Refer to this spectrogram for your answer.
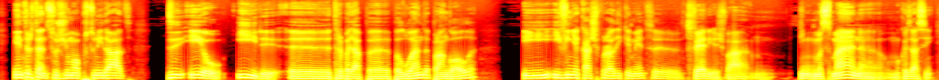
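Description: A man's medium-pitched voice with ordinary pitch variation and long, frequent pauses, in a very clean, dry, close recording with a silent background and no echo. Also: moderate pace. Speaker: DJ. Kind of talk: casual chat.

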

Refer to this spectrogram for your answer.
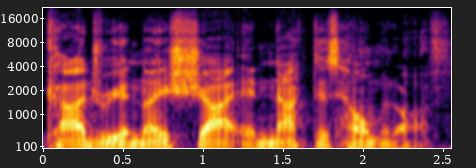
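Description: On a very clean recording with a silent background, a man with an American accent speaks in a normal speaking voice at a fairly low pitch with ordinary pitch variation. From US Midwest (East Lansing, Michigan). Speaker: podcast host. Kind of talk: casual chat.

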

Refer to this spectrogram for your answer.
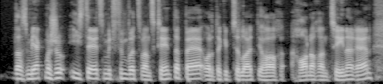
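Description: With music in the background, a man talks very fast in a fairly high voice with ordinary pitch variation, the sound dry and close with no echo. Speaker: podcast host. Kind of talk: casual chat.

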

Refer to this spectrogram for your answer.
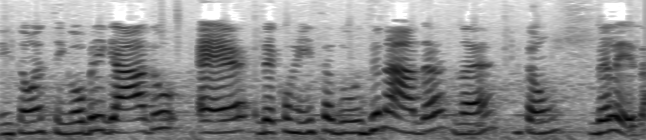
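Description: Amid noticeable background noise, a woman with a Carioca accent speaks at a high pitch and a fairly slow pace. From Rio de Janeiro, Zona Norte. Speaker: podcast panelist. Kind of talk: casual chat.

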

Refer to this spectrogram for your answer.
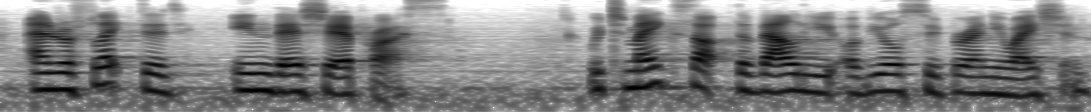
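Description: A woman at a medium pitch, with an Australian accent and a moderate pace. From Western Australia (Perth). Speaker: finance researcher. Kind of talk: lecture.

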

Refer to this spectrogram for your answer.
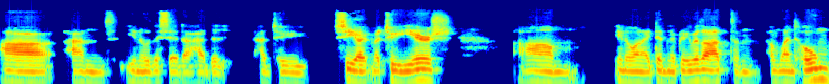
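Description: Against a quiet background, a man with a Northern Irish accent speaks at a moderate pace in a fairly low, monotone, flat voice, leaving long, frequent pauses. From Northern Ireland. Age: 30s. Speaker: football head coach. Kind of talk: casual interview chat. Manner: chatty, hesitant with repeated words.

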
